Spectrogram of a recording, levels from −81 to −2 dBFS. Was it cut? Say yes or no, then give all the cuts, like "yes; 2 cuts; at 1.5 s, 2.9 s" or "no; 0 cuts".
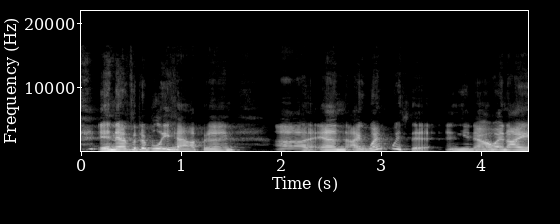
no; 0 cuts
